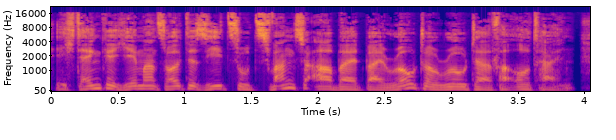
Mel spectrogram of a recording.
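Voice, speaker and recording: Guy reading a calm cold psychic, low and quiet, audiobook. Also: normal speed, husky, no echo, studio quality. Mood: cold contempt. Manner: quiet, controlled, contemptuous. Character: grim young male psychic, coldly calm.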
